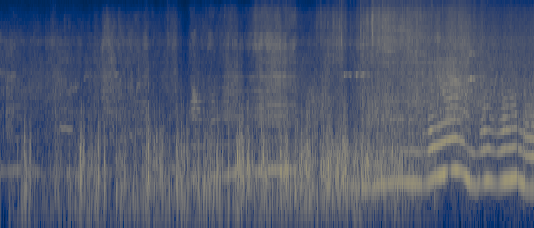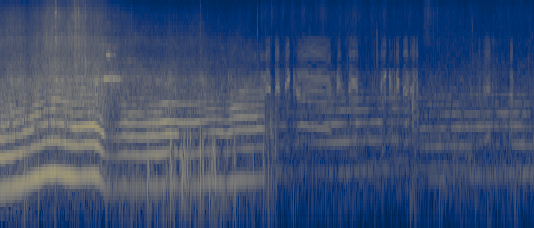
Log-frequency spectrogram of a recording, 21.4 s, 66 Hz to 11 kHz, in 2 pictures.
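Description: Citroën C2 rally car driven hard on a loose dirt stage, its engine revs swinging up and down with throttle and gear changes as it passes, loudest about twelve seconds in, with loose dirt thrown up. A fainter second rally car's engine follows in the last few seconds.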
